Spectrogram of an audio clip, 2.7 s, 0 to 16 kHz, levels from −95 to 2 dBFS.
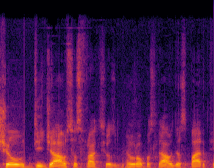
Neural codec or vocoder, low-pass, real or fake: none; 14.4 kHz; real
